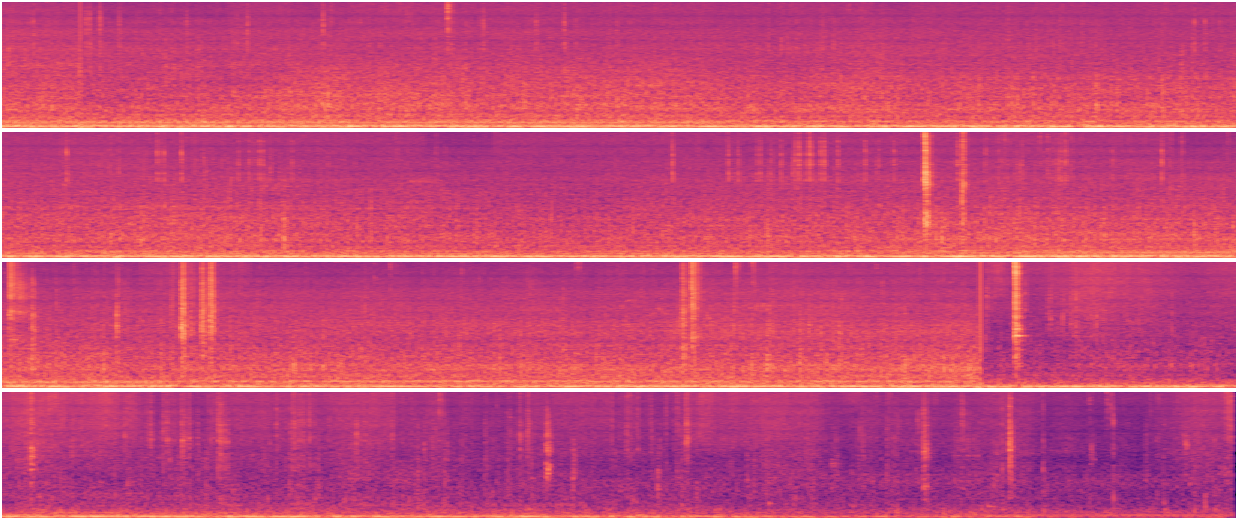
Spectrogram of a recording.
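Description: A vehicle driving on a gravel road, heard from inside the cab: a steady low rumble of tyres and engine with a few sharp clicks of loose gravel. About three-quarters through, the higher road noise cuts off suddenly and the rumble then fades away.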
